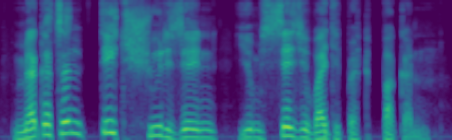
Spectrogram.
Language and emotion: Kashmiri, neutral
